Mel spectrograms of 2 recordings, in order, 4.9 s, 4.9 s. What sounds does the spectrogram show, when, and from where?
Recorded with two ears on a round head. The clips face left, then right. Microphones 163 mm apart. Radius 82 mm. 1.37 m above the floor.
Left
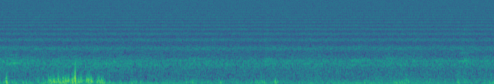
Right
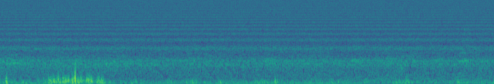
Only background noise.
